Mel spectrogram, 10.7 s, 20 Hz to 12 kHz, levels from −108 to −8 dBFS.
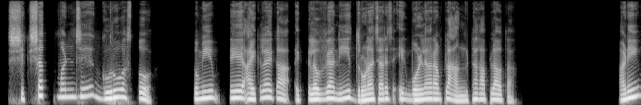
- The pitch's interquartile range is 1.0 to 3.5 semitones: No, average, 4.0 semitones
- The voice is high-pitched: No, medium, 150 Hz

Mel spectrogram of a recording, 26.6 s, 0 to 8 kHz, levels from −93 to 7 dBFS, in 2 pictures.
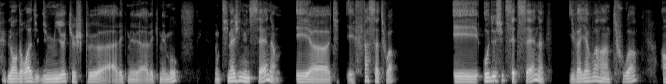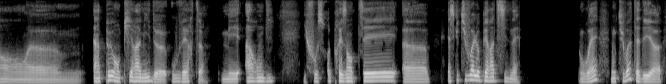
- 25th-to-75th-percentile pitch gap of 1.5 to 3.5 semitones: No, average, 4.7 semitones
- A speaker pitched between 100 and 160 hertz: Yes, low, 105 Hz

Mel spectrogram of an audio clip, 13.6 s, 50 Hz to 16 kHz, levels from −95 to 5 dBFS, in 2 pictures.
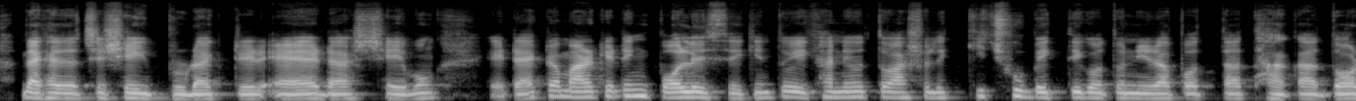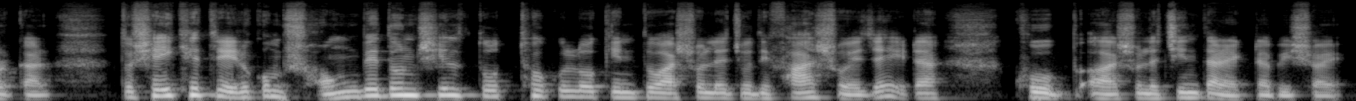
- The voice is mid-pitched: Yes, medium, 145 Hz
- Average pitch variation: Yes, average, 4.8 semitones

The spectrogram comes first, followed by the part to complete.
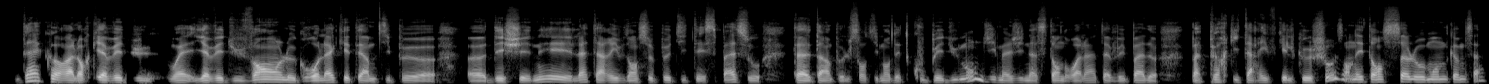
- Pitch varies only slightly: No, average, 3.5 semitones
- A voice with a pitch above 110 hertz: No, very low, 95 Hz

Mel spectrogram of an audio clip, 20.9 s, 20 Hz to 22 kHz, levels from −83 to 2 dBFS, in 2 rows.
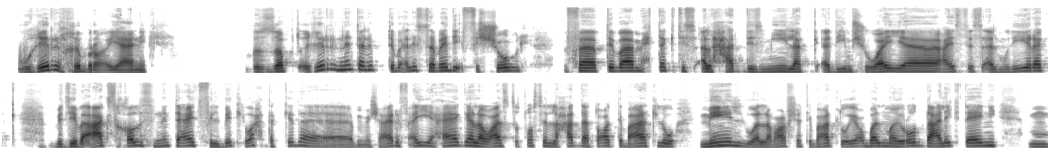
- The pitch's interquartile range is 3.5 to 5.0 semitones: Yes, average, 4.1 semitones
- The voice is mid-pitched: Yes, medium, 155 Hz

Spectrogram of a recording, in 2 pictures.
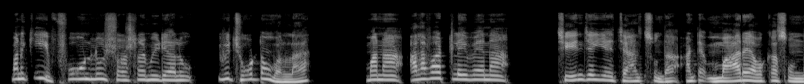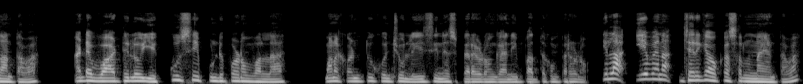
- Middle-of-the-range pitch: Yes, medium, 160 Hz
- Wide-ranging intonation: Yes, wide, 8.5 semitones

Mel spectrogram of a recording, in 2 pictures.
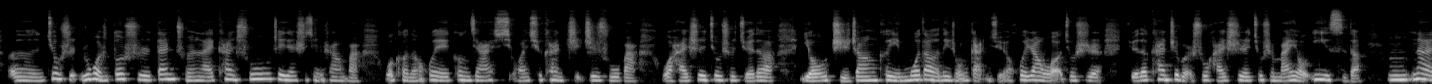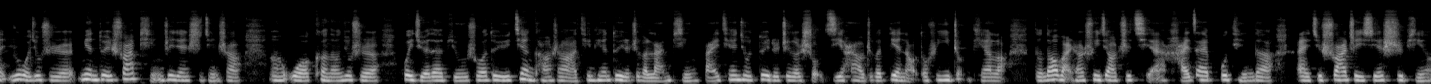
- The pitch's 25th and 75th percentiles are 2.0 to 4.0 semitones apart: Yes, average, 2.7 semitones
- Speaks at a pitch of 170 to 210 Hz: Yes, high, 190 Hz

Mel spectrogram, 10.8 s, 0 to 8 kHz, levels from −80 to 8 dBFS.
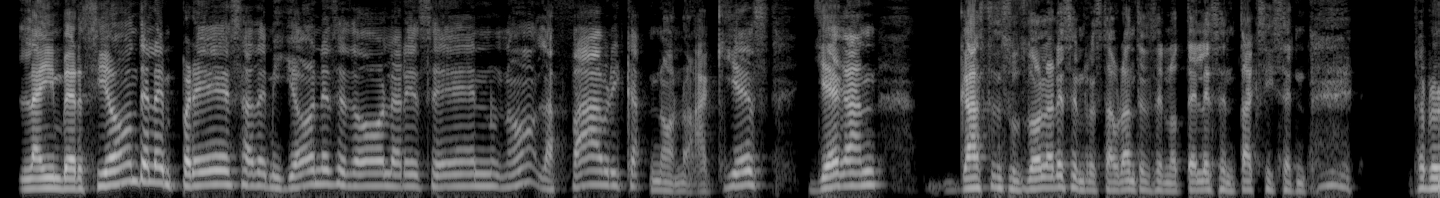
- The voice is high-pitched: No, medium, 175 Hz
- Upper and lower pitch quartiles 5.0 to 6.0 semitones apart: Yes, wide, 5.5 semitones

